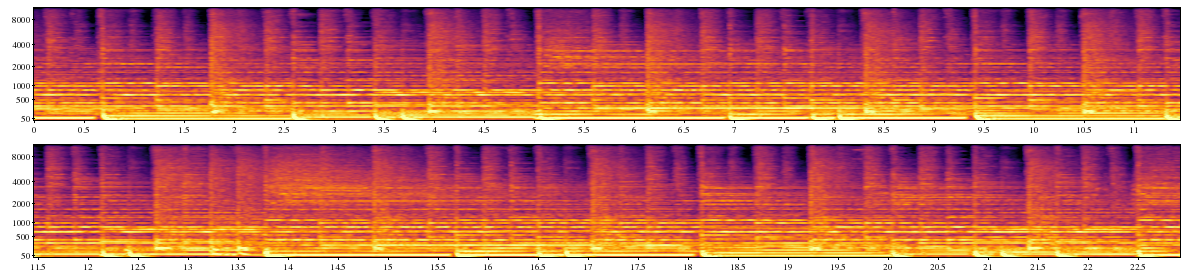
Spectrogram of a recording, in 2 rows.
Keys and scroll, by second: 8.2-9.6 typing, 10.7-11.7 typing, 13.8 Return, 16.2 0, 16.3 Return, 17.2 ctrl+t, 18.5-21.2 typing.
